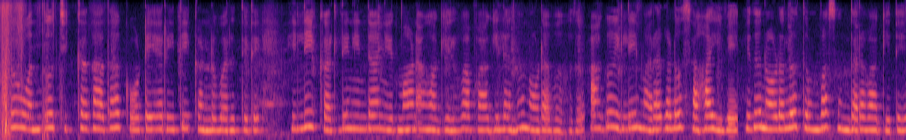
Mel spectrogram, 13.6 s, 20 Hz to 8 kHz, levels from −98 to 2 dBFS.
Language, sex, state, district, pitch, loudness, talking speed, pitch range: Kannada, female, Karnataka, Raichur, 265 Hz, -30 LUFS, 90 wpm, 250-280 Hz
